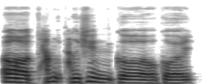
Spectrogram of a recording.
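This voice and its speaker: A woman's voice: low-pitched, slow pace, darkish tone. Middle-aged woman fortune teller, blunt and bossy, grills the caller, talks at her desk in a small shrine office. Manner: blunt, scolding, acts out the client's thoughts. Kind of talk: fortune-telling consultation.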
